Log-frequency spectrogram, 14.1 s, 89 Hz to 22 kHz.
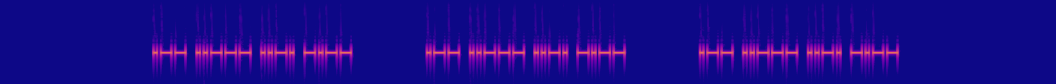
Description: Morse code, heard as a keyed tone, about 25 wpm, 700 Hz. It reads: W2FY W2FY W2FY
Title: USA Call Signs - 4 Characters - Repeated 3x - 25wpm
